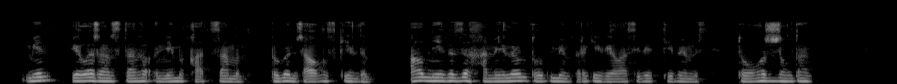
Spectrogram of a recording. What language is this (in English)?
Kazakh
